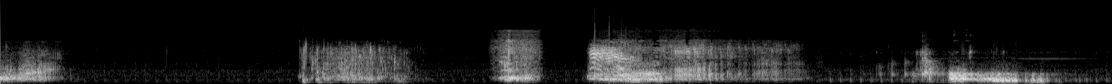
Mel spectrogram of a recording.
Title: stomach growling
